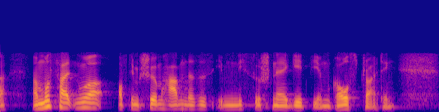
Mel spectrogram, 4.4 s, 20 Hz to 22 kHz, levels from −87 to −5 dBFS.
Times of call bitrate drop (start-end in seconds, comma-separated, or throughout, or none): none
